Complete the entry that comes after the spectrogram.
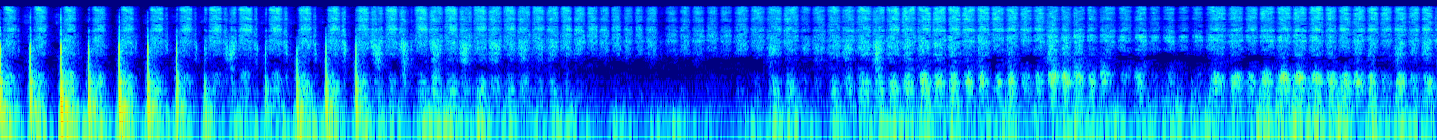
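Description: A colored pencil is rubbed over a flat sheet of drawing paper with broad shading strokes. It opens with quick, distinct scratchy strokes that then blend into a steady, grainy, bright rubbing with a soft back-and-forth rhythm.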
